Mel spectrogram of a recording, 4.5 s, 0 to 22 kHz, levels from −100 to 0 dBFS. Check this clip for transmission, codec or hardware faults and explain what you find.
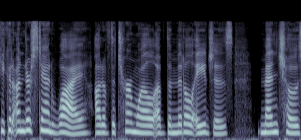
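Listening through the recording, I find no faults to report. There is nothing in this speech that calls for explanation.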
